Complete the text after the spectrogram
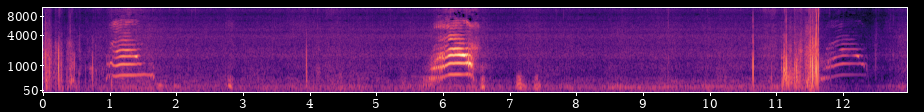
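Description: A cat meows loudly up close, several times.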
